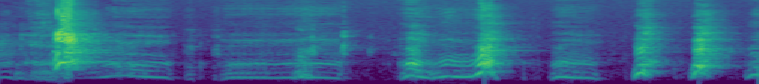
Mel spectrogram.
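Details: A corgi that hates the toilet bowl brush barks at it sharply in short bursts, with low growling rumbles between the barks.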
